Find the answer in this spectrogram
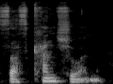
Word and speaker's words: Saskatchewan: So today we are in Canada at the University of Saskatchewan, pronounced Saskatchewan, Saskatchewan University in Canada, in search of master's and PhD opportunities.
